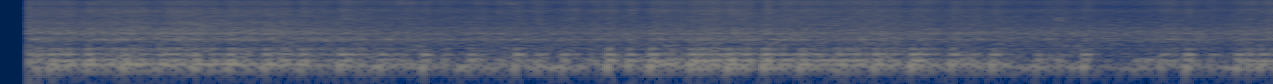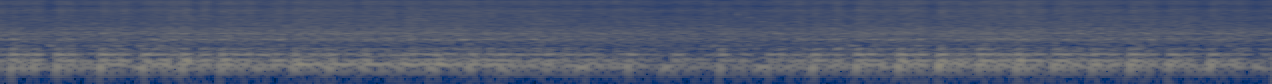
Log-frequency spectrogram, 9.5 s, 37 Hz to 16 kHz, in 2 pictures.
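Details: Engine revs to about 1700 rpm at first start, then once warm idles roughly with uneven lumpy beat and a dip; owner suspects coolant bubbles or idle air control valve; rough idle when warm, cause unknown.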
